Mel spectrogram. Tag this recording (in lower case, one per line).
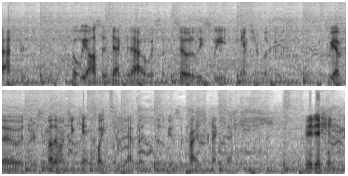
music
speech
